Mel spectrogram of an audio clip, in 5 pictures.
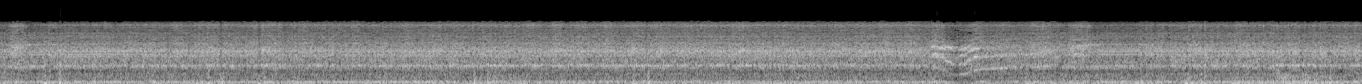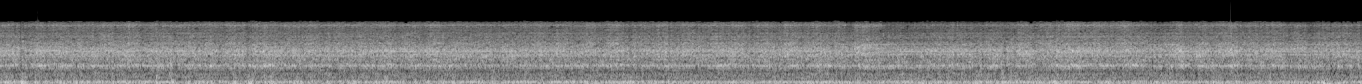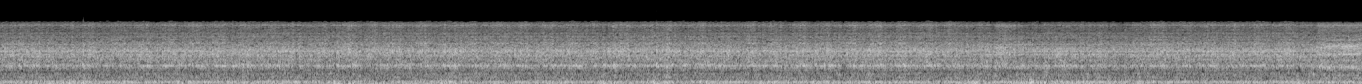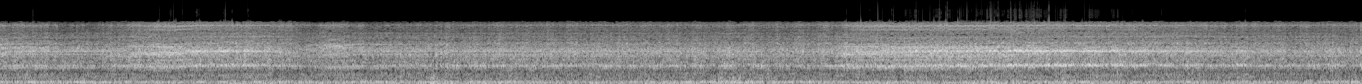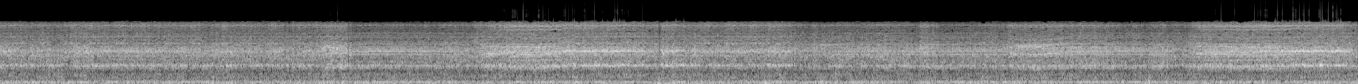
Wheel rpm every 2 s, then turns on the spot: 230, 230, 230, 230, 210, 210, 230, 230, 230, 230, 230, 230, 230, 230, 230, 230, 230, 230, 230, 230, 230, 220, 230, 230, 230, 220, 230, 230, 230, 230, 230, 230, 230, 220.
none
